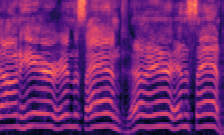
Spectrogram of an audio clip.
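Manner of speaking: shrill, very high, very loud yelling. Game master voices lost friends calling out to a player: yelling. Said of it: "What are you yelling?".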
